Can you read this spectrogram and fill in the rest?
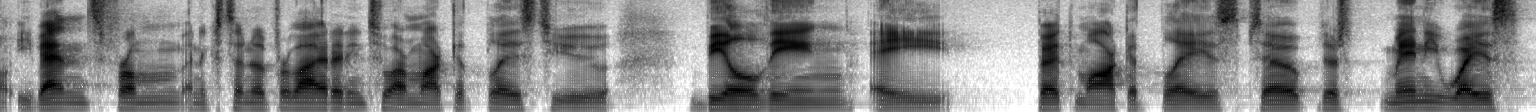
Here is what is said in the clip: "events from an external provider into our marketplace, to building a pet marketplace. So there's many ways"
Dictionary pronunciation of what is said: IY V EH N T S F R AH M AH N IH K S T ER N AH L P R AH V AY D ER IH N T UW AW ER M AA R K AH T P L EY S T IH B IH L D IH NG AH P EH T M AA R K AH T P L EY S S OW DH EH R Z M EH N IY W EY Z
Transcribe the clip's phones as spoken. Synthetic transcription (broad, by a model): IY V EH N T S F R AH M AH N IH K S T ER N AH L P R AH V AY D ER IH N T UW AW ER M AA R K AH T P L EY S T IH B IH L D IH NG AH B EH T M AA R K AH T P L EY S S OW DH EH R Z M EH N IY W EY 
